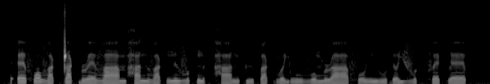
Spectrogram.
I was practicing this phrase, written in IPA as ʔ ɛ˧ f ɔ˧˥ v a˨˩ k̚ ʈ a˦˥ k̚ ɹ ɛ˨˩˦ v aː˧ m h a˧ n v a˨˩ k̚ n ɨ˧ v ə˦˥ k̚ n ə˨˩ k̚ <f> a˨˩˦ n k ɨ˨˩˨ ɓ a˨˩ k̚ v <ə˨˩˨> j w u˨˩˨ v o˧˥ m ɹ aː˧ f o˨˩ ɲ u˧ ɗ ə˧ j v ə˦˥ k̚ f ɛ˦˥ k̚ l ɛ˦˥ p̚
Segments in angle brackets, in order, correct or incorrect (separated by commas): incorrect, correct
